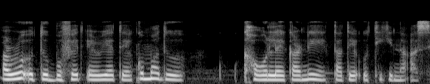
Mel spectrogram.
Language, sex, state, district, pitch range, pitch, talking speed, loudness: Nagamese, female, Nagaland, Kohima, 210-235 Hz, 215 Hz, 165 wpm, -14 LUFS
